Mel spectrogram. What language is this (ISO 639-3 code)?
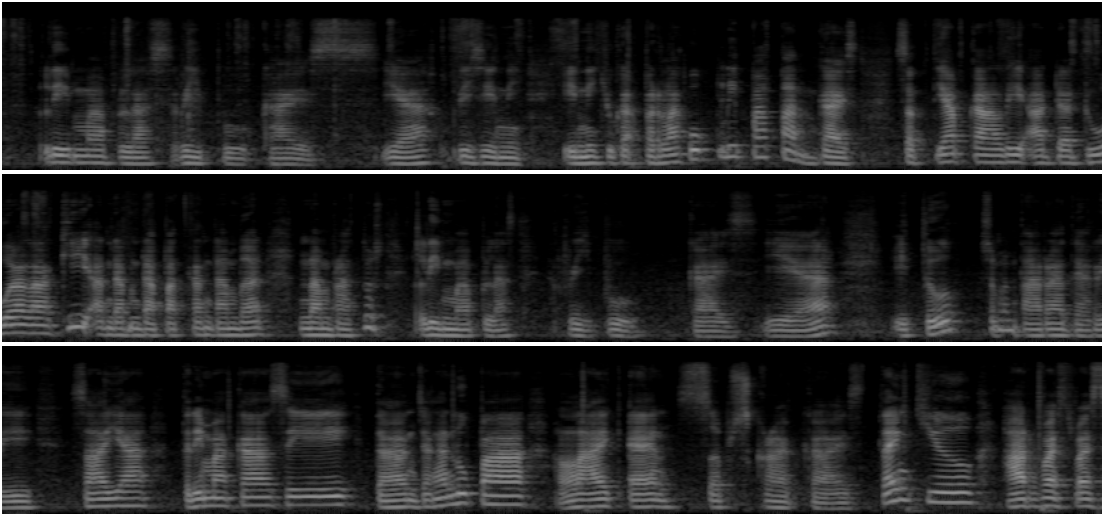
ind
